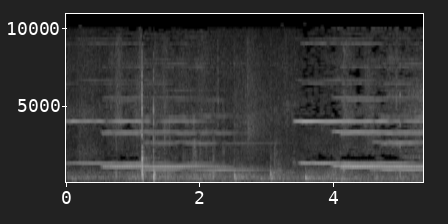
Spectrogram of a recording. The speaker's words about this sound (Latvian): Paldies, lūdzu zvanu.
